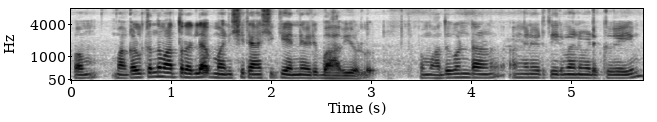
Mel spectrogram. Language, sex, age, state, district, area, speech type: Malayalam, male, 18-30, Kerala, Thiruvananthapuram, rural, spontaneous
